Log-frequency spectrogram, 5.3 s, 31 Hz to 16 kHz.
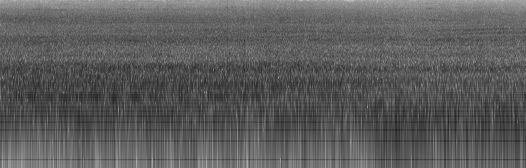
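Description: Eight-car South Western Railway Class 450 Desiro electric multiple unit moving along the platform, with a steady rumble of wheels on the rails.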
